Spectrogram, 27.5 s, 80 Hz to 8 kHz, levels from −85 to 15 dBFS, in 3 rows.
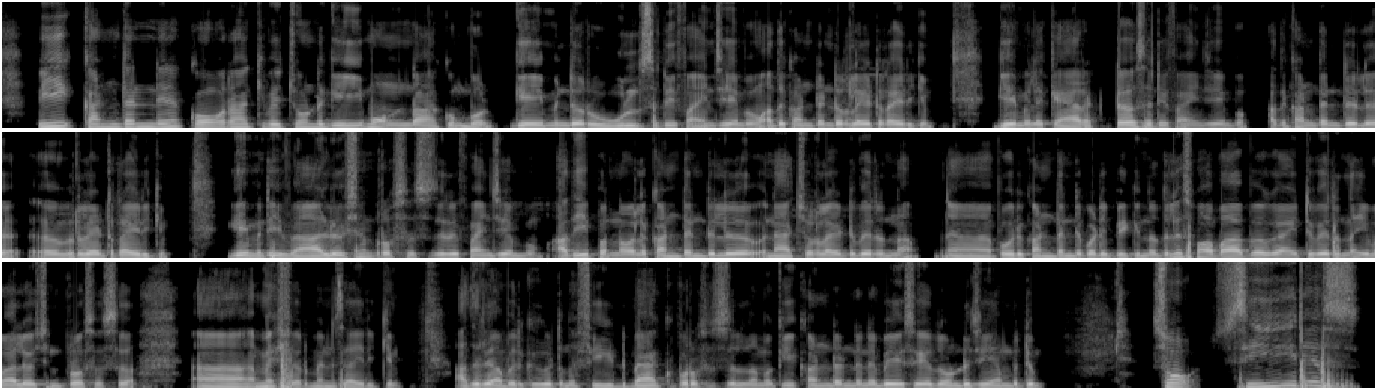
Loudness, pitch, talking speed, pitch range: -22 LUFS, 130 Hz, 125 wpm, 125-145 Hz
